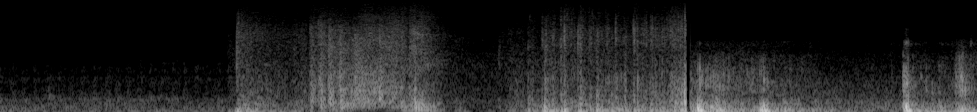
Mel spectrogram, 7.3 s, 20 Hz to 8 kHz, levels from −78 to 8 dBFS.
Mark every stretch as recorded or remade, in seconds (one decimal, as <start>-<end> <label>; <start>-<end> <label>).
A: 0.0-2.6 recorded; 2.6-3.7 remade; 3.7-7.3 recorded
